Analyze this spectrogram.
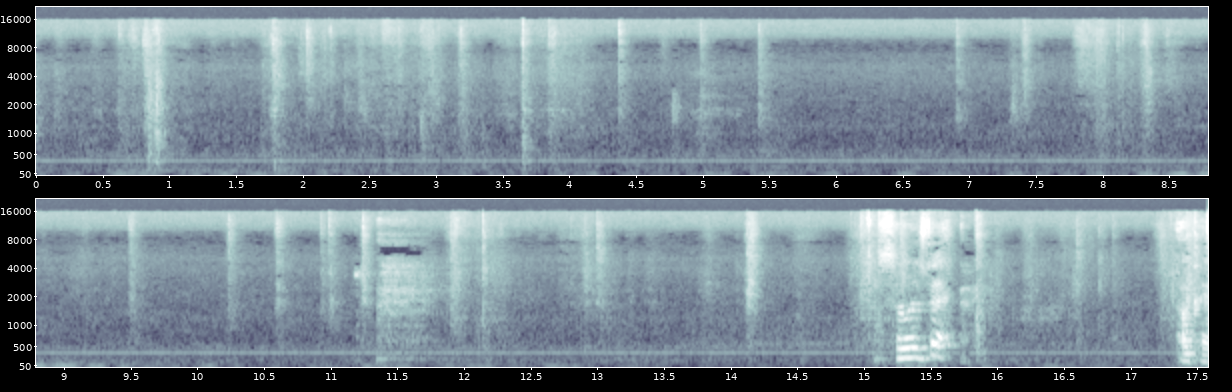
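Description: Pages of a small book rustle as a young woman turns them.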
